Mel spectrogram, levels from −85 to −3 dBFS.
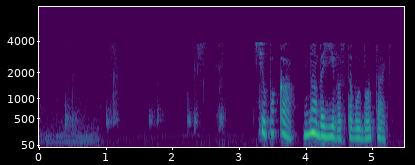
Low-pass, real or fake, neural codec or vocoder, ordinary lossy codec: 7.2 kHz; real; none; AAC, 16 kbps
